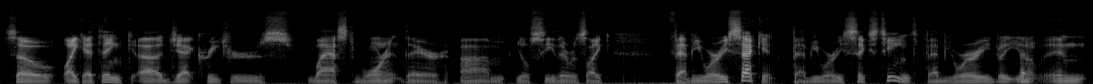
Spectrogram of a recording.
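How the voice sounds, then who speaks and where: A man's voice: deep voice, slow, bright, forceful tone, no room sound. A man hosting a gaming podcast, chatting casually as a streamer about roleplay. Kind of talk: casual podcast chat over replayed gameplay.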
